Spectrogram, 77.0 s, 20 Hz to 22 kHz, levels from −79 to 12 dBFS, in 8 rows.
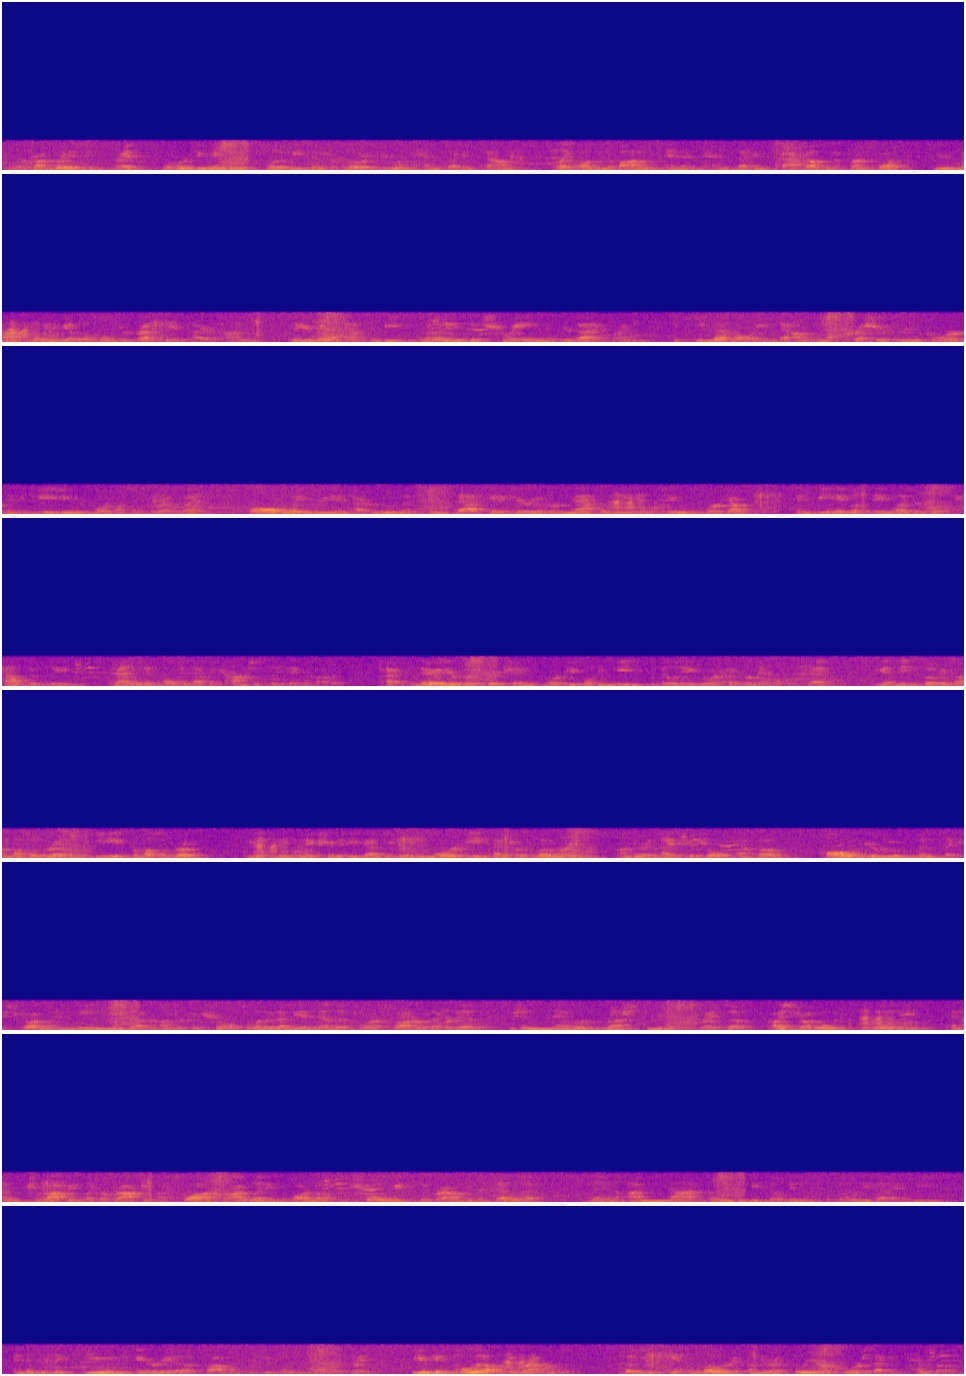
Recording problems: off-mic speech; far
garbled, watery; badly; nothing above 4 kHz
room echo; slight; dies away in 0.4 s
hiss; loud; throughout; 8 dB below the speech
crackling; very faint; 4 times, first at 18 s; 30 dB below the speech

